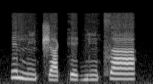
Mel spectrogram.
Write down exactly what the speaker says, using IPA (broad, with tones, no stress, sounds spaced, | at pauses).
ɪ˦ n ĩ˨ t͡ʃ a˨ k e˨ ɡ ĩ˨ t͡s a˦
